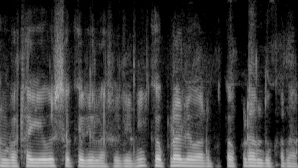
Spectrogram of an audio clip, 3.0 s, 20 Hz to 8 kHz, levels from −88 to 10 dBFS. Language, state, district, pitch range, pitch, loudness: Bhili, Maharashtra, Dhule, 135-150 Hz, 145 Hz, -19 LUFS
